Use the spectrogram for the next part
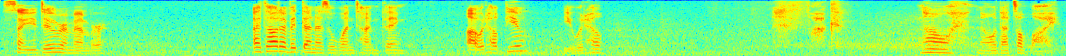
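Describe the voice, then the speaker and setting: An actress playing a proud, guarded nomad who speaks frankly and wistfully. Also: female voice, on the low side, lively intonation, a little slow, long pauses. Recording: game audio with outdoor ambience. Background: ambient noise.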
